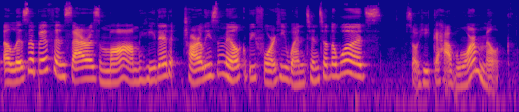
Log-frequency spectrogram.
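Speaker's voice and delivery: ordinary delivery, nothing marked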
